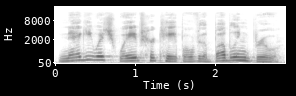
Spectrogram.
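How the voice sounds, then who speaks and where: A woman reading a children's storybook aloud in an expressive narrating style. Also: fairly low pitch, moderate pace. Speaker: storybook reader.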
